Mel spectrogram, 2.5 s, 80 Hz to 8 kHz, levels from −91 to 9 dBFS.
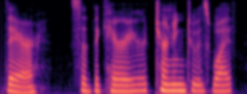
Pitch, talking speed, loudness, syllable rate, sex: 185 Hz, 195 wpm, -19 LUFS, 5.3 syllables/s, female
